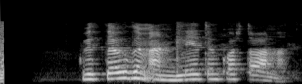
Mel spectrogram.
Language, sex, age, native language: Icelandic, female, 12, Icelandic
